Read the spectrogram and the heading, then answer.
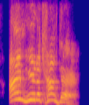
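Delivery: very high, very loud, crunchy alien voice. A voice actor demonstrating his version of Cupid, in a crunchy Invader Zim voice. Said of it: "have that kind of crunchy".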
